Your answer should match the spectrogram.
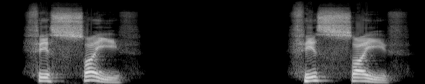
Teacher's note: The hamza of al is silent because it's in connected speech, and the lam is also silent because it is a solar lam. So it will be pronounced as في الصيف.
